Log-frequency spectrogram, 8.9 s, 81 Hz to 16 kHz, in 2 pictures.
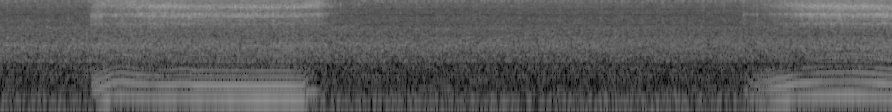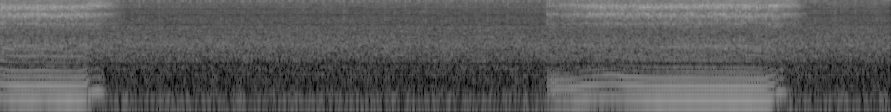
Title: Snoring Cat 4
